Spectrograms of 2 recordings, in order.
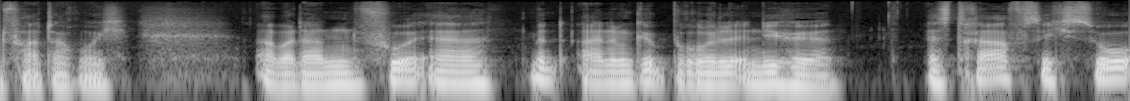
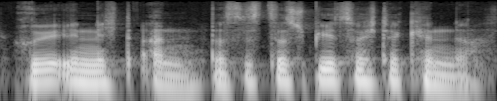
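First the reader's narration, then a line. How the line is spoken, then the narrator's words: Plain. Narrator (German): sagte sie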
